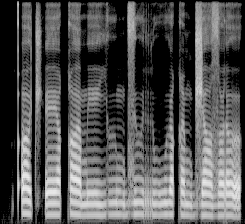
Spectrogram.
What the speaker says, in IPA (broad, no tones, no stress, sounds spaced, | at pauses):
qʼ ʌ t͡ʃʼ ɛː q a m eː j ɯː m d͡z ɯ r u w ɯ q i m d͡ʒ a zˤ ɯ ɾ ʌ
